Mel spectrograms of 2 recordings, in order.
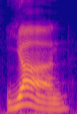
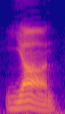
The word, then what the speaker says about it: Jørgen: No, it's Jan. Oh, so it's spelled Y-A-N? No, it's spelled J-O-R-G-E-N, but it's pronounced Jan.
